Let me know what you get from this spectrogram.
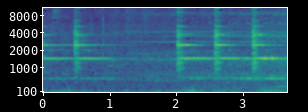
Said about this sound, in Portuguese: Esse é o VLT, ele anda sobre trilhos que cortam pelo centro antigo do Rio e os prédios históricos do entorno.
